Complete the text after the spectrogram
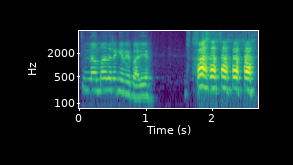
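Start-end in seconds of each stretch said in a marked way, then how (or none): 1.7-2.7 loud laughter. Real, not acted. Streamer enjoying the chaos, loud laughter.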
